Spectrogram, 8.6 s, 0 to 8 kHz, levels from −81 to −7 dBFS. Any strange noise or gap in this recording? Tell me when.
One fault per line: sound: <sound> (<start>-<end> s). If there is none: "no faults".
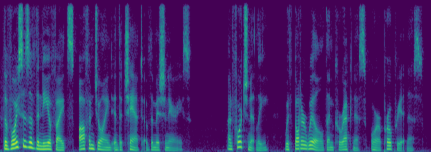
no faults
